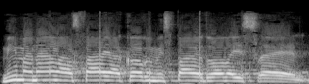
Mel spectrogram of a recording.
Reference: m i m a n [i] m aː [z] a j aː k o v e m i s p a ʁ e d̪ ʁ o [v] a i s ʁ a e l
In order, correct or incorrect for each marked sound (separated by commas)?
incorrect, incorrect, correct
